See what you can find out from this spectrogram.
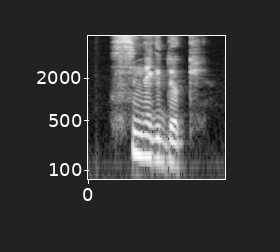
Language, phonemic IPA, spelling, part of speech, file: French, /si.nɛk.dɔk/, synecdoque, noun, LL-Q150 (fra)-synecdoque.wav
